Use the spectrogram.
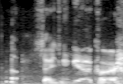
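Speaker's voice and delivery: usual speaking voice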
